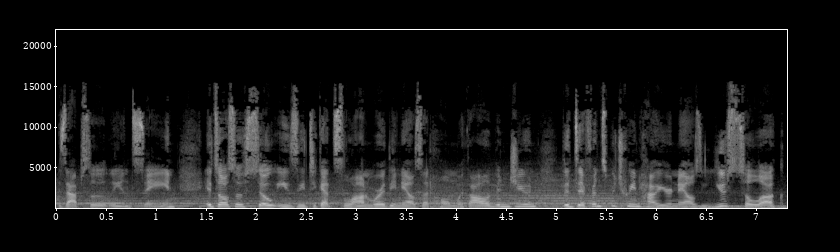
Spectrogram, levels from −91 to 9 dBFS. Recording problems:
traffic noise; noticeable; throughout; 15 dB below the speech

